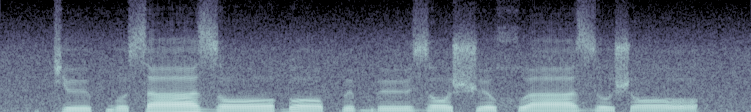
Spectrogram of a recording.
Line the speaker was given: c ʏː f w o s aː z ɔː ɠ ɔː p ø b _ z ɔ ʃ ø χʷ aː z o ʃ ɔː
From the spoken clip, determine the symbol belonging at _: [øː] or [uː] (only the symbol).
øː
